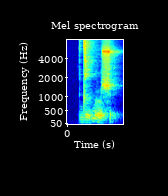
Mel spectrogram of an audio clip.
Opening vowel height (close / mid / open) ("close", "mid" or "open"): close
